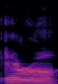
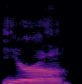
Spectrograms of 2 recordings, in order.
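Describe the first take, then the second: First: The word is not said as in 'common era'. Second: The word is said as in 'common era'. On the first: This is how someone else says it. "I don't say era" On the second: This is the speaker's own habitual way. "I say era. Like, you know, the before a common era"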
